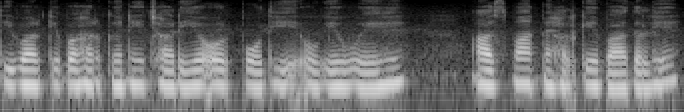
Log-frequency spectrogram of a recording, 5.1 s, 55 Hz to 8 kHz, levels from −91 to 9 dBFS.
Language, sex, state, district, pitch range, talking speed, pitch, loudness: Hindi, female, Arunachal Pradesh, Lower Dibang Valley, 175-185 Hz, 185 wpm, 180 Hz, -17 LUFS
